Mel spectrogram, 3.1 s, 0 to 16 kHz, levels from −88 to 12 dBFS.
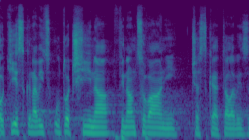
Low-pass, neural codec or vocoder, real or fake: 14.4 kHz; none; real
